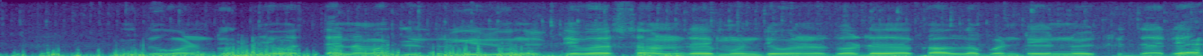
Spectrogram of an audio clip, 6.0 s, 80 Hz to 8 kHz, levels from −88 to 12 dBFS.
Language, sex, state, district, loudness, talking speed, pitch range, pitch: Kannada, male, Karnataka, Belgaum, -14 LUFS, 110 wpm, 105-115 Hz, 110 Hz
